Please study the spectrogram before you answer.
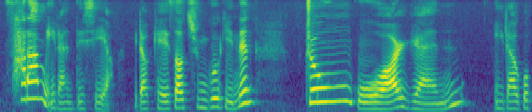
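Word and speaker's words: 中国人: 이렇게 해서 중국인은 中国人 이라고 발음해 주시면 돼요. 전혀 어렵지 않죠? 자, 같이 따라서 다시 볼게요. 我 나는 不是 아닙니다. 中国人 중국인이 우리 아까는 나는 누구입니다 라는 표현을 배웠다면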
